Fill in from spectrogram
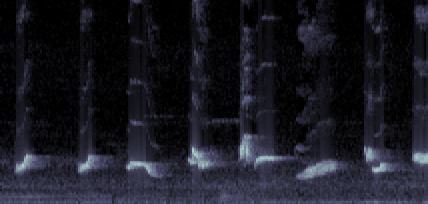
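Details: Baltimore oriole at La Garita, Alajuela, Costa Rica, giving rich, flute-like whistled notes, some slurred up or down, spaced about half a second apart, over a faint low hum.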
